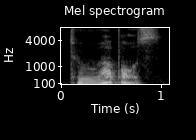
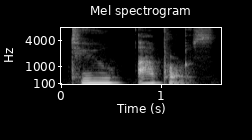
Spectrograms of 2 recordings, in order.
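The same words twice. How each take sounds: First: A W sound links the two words. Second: The two words are said without a W sound. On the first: The speaker calls it right. "add W" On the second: The speaker calls it wrong.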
